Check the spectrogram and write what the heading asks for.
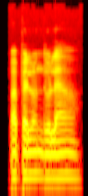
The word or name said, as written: Papel ondulado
